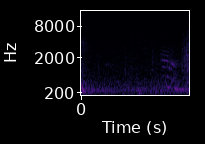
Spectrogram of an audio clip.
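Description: Near silence: room tone, with a faint, brief squeak near the end.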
